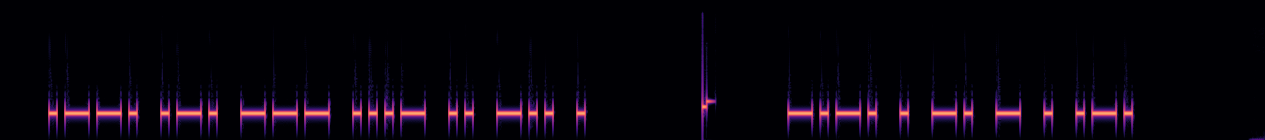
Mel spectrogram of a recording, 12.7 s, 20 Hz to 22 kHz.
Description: Morse code, heard as a keyed tone, about 15 wpm, 700 Hz. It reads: PROVIDE CENTER
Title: Sentences from Top 1000 Words - Review Part 2 - New Word Drill - 15wpm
